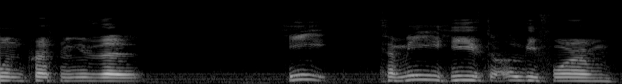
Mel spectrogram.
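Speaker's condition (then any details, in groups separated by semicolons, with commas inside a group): Cerebral palsy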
